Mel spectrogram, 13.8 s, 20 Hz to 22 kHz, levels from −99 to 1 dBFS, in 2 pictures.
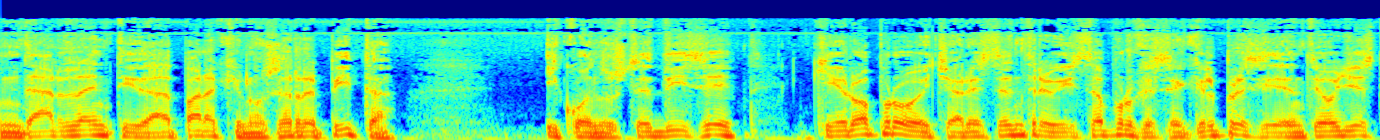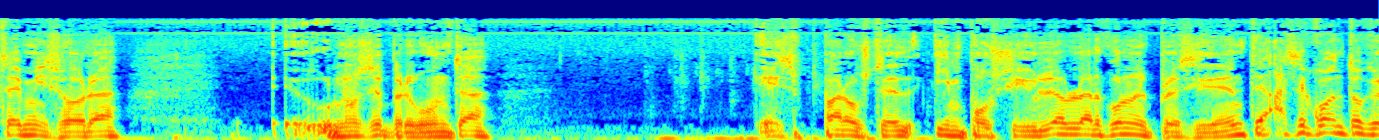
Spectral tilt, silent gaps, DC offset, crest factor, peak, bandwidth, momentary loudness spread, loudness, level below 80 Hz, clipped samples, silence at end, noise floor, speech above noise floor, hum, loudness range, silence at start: -4 dB/octave; none; under 0.1%; 16 dB; -2 dBFS; 14 kHz; 16 LU; -18 LUFS; -34 dBFS; under 0.1%; 0 s; -38 dBFS; 20 dB; none; 3 LU; 0 s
